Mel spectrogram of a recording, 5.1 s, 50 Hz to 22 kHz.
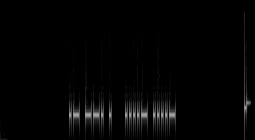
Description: Morse code, heard as a keyed tone, about 29 wpm, 700 Hz. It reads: AGE 44
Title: Practice QSO - Exchange 3 - More Info - 30wpm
